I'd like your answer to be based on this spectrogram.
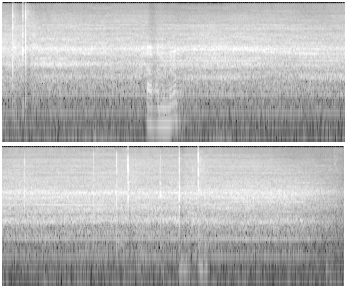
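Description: A heat gun blows a steady, close, loud hiss while warming tint film on a car taillight, running throughout with a brief spoken instruction over it.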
